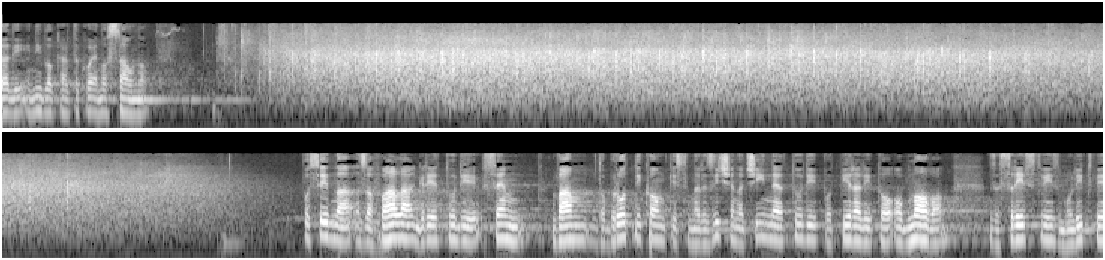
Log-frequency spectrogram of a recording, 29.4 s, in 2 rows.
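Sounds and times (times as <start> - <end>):
speech: 0.0 - 3.1, 18.7 - 29.3
crowd applause: 2.9 - 18.0.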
